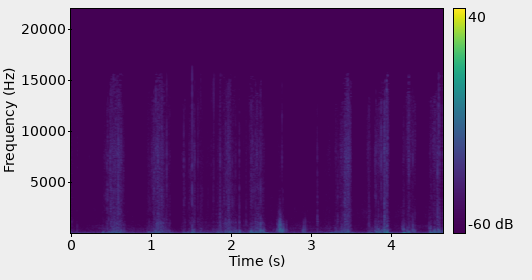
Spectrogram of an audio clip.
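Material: Plastic.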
